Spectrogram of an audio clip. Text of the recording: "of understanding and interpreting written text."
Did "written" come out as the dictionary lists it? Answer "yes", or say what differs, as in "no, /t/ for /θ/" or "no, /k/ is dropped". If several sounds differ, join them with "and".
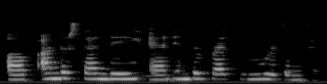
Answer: no, /w/ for /ɹ/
